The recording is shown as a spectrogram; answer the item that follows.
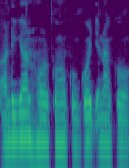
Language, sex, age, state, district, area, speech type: Santali, male, 18-30, Jharkhand, East Singhbhum, rural, spontaneous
